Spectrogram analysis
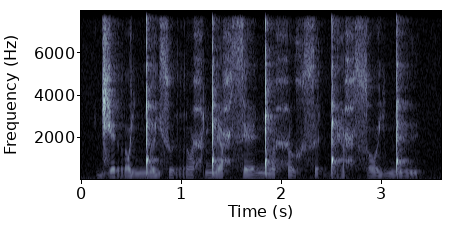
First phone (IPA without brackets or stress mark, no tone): d͡ʑ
